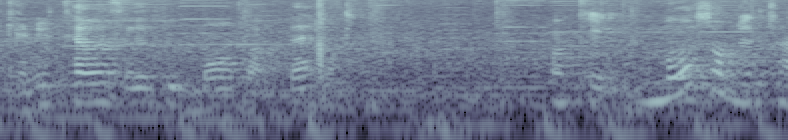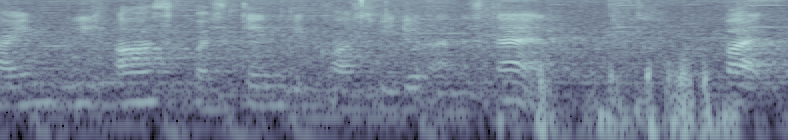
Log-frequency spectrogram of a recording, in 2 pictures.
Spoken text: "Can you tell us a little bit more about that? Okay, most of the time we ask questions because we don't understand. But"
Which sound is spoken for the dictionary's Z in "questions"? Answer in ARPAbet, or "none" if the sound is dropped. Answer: none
